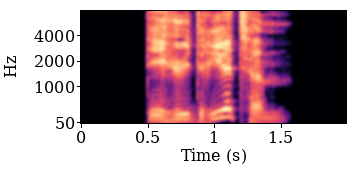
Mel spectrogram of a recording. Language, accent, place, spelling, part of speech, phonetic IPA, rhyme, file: German, Germany, Berlin, dehydriertem, adjective, [dehyˈdʁiːɐ̯təm], -iːɐ̯təm, De-dehydriertem.ogg
- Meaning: strong dative masculine/neuter singular of dehydriert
